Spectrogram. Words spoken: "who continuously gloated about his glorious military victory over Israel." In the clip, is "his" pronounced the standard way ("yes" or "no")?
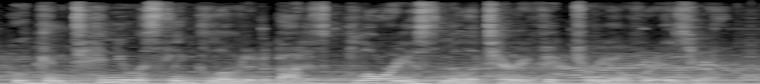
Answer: yes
